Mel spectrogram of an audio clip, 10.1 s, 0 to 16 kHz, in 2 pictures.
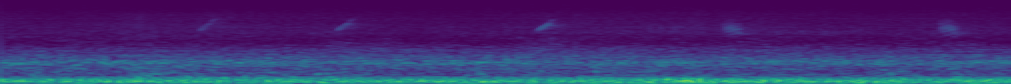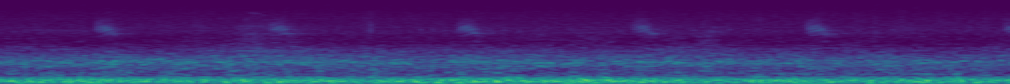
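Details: Kentish plover calling by the sea on 26 March 2020: short high thin notes repeated about every half second, over steady low surf and wind roar.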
